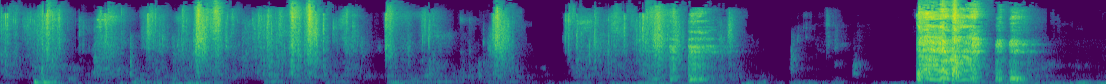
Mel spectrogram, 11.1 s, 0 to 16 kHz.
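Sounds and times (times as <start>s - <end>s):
man coughing: 6.7s - 7.3s, 9.2s - 10.5s.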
